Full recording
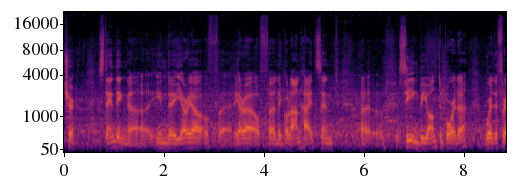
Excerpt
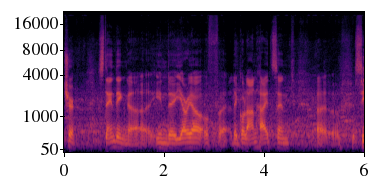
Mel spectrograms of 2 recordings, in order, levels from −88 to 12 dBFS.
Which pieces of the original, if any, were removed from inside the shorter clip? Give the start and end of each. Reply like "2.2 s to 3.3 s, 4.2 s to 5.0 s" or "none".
3.3 s to 4.2 s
